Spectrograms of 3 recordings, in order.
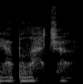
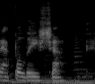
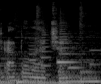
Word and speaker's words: Appalachia: you all understand that people from Appalachia say Appalachia not Appalachia and if you take nothing else away from this which I sincerely hope isn't the case it is that it is pronounced Appalachia thanks you guys for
